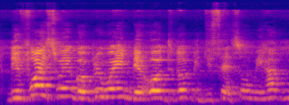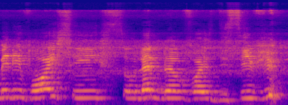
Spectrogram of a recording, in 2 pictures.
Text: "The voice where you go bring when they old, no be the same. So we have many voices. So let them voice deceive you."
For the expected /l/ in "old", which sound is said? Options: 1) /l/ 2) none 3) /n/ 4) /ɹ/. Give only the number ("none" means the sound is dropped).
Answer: 2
